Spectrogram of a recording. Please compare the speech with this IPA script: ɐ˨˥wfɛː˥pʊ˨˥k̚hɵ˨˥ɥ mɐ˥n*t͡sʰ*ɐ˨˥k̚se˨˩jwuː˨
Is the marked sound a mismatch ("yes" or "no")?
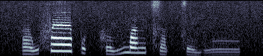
yes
